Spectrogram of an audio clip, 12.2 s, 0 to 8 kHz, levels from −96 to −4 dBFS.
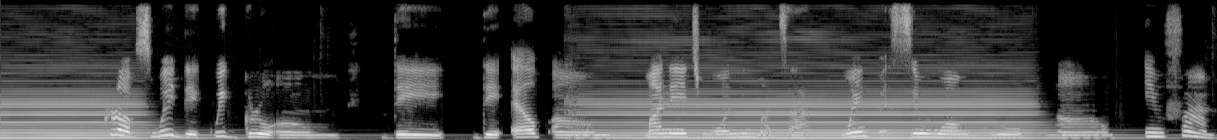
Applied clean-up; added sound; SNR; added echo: none; Bowed string instrument; 4 dB; none.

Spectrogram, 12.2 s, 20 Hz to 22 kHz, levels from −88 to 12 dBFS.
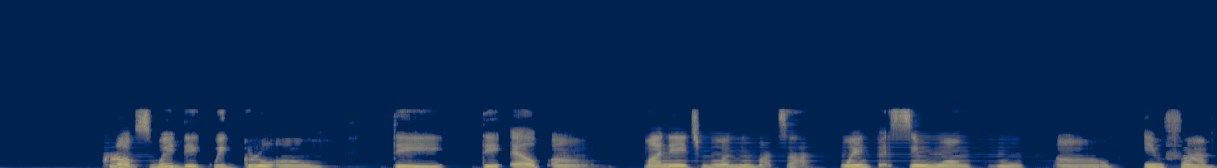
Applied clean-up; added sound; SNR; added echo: neural mask model DeepFilterNet 3.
